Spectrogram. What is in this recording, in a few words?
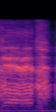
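Speech, Russian, AWACS; Digits; DCS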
